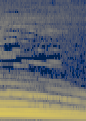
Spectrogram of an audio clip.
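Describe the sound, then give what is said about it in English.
People howling like wolves, imitating the sound in one long, loud, sustained tonal howl whose pitch slides gradually downward. “We are here howling here.”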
